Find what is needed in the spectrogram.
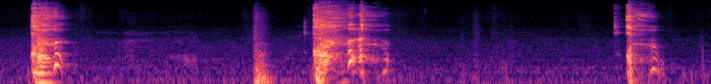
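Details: Harsh, barking cough, as if choking: four forceful coughs at irregular intervals over about seven seconds, some in quick double bursts.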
